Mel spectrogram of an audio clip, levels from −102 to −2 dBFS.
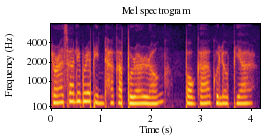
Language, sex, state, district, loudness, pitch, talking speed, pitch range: Assamese, female, Assam, Kamrup Metropolitan, -15 LUFS, 230 Hz, 100 wpm, 225-250 Hz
